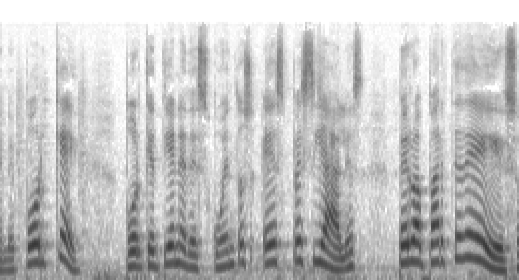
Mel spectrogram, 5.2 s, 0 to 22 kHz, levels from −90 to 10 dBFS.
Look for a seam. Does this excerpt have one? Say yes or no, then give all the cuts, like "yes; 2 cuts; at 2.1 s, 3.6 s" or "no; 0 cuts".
no; 0 cuts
